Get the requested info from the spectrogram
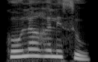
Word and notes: ಕೋಲಾಹಲಿಸು: kōlāhalisu

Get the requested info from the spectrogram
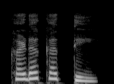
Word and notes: ಕೊಡಗಿತಿ: koḍagiti

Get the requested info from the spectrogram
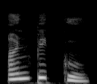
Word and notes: ಅಣ್ಪಿಕ್ಕು: Kannada

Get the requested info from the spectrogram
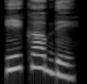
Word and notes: ಏಕಾಬ್ದೆ: Kannada

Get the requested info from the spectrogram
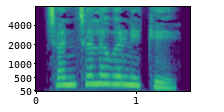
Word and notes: ಚಂಚಲವರ್ಣಿಕೆ: cancala varṇike

